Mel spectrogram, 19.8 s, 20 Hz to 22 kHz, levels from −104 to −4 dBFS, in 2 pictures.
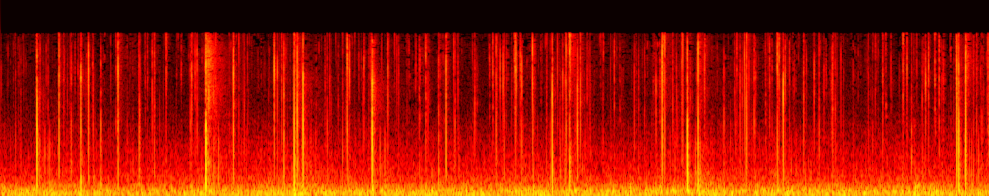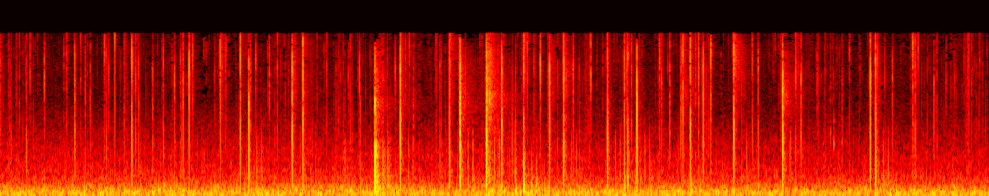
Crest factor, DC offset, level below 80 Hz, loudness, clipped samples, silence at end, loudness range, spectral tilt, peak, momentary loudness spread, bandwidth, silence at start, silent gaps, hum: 32 dB; under 0.1%; -42 dBFS; -37 LUFS; under 0.1%; 0 s; 4 LU; -4 dB/octave; -4 dBFS; 8 LU; 11.5 kHz; 0 s; none; none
